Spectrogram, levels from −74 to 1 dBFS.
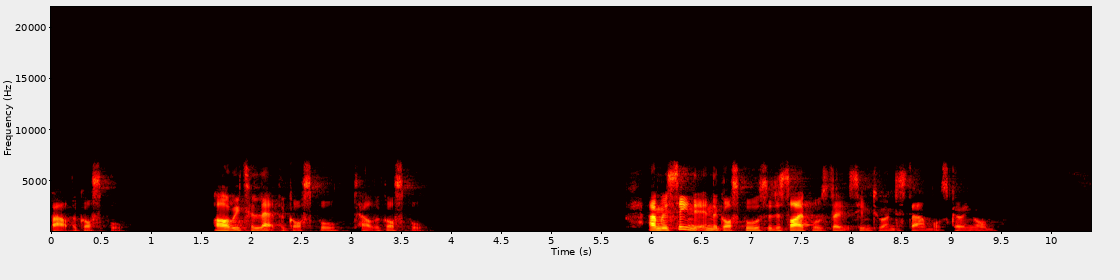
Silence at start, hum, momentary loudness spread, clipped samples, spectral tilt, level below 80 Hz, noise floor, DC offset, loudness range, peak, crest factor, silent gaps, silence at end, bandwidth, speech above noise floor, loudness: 0 s; none; 20 LU; under 0.1%; -4 dB/octave; -64 dBFS; under -90 dBFS; under 0.1%; 14 LU; 0 dBFS; 30 dB; 1.02-1.61 s, 4.06-5.69 s; 1 s; 7.4 kHz; over 62 dB; -28 LUFS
